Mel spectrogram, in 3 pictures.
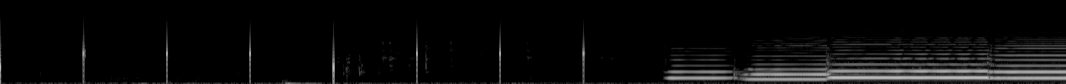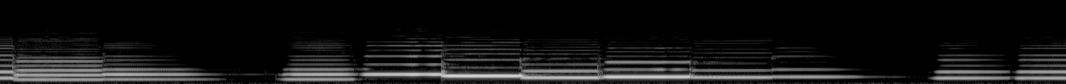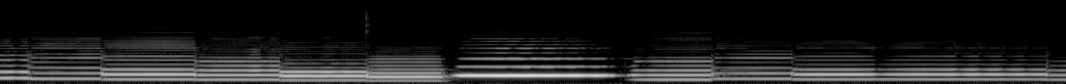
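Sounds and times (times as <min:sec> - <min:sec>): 
clarinet: 0:06.6 - 0:31.9
saxophone: 0:06.6 - 0:31.9.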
